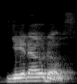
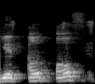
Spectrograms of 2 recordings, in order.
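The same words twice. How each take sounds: First: The words run together with linked sounds. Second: The words are said separately with breaks between. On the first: The speaker calls it right. "langsung get out of" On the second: The speaker calls it wrong. "bukan get out of"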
